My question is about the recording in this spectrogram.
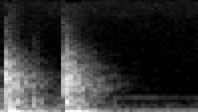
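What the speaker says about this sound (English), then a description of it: "there was a knock at my door" Two firm knocks on a door, close and distinct, the second following about a third of a second after the first, with a short room decay and no voices.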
